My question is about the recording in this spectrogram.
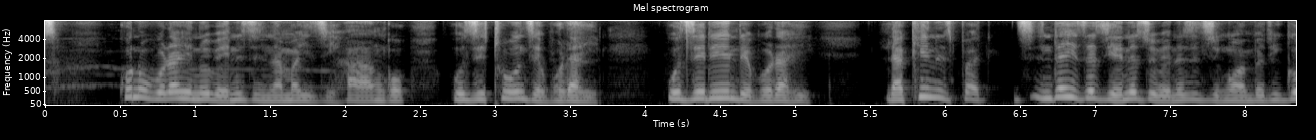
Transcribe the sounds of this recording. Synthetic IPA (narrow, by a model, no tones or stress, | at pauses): ḁ | kunuβuɾahinuβenizinamajizihaːŋɡouzituːnzeβuɾahi | uziɾiːndeβuɾahi | lakinipa | indahizazjenezuβeneziziŋoːmbeɾiɡ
